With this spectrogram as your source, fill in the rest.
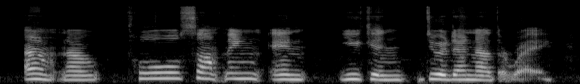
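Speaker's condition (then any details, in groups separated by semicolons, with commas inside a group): Cerebellar ataxia; could not blow properly into breathalyzer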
